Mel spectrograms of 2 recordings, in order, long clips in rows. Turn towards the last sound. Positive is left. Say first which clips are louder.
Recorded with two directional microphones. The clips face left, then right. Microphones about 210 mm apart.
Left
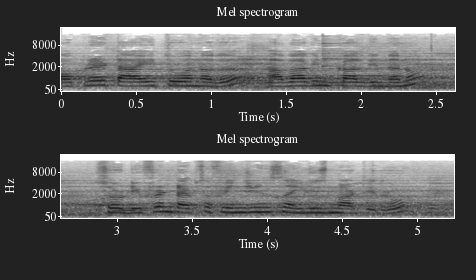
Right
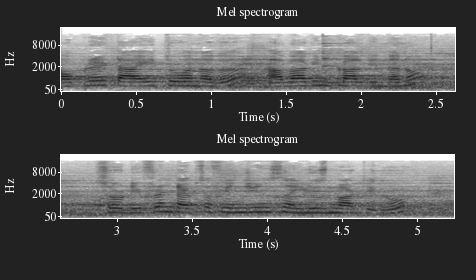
# left 2 dB
turn(degrees=10)  # may be behind; listen again after turning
